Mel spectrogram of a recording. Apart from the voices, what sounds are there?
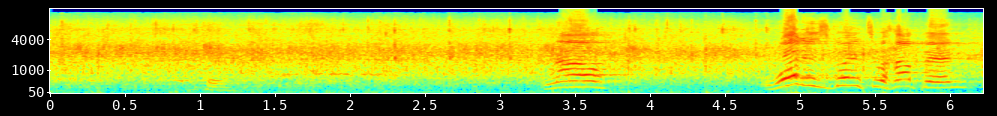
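audience clapping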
